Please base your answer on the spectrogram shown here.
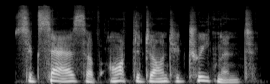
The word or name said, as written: success of orthodontic treatment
